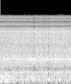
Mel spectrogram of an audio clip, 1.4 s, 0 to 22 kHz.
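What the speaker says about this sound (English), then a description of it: "The engine's revving alright." Engine of a 1999 Toyota Celica ZZT231 still warming up with a cold air intake fitted, a steady loud mechanical drone held without pause.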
